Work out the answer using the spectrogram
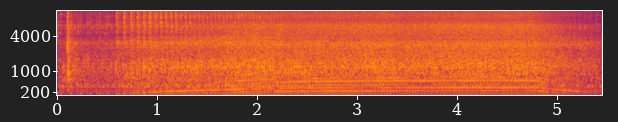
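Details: Bolens push mower, Briggs & Stratton OHV engine that was hard to pull and needed a valve adjustment. Started on starting fluid with no gas in the tank; it catches, climbs quickly to a steady, even speed and runs smooth with no misses or knocks before shutting down.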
